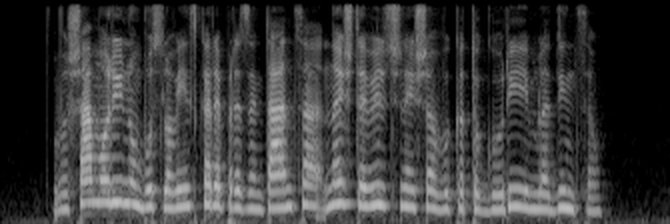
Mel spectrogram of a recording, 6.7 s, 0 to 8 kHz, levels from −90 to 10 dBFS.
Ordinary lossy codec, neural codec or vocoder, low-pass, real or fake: none; none; 7.2 kHz; real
